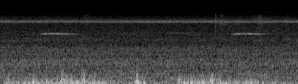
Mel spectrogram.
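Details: 1995 Chevrolet Lumina 3.1L V6 with a brand new water pump fitted; low even idle rumble with no grinding or squeal from the front of the engine: normal water pump.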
